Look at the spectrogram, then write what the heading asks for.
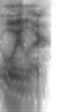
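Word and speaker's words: Euler: body rotation equals querian Oiler and yes it is pronounced Oiler which is also an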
